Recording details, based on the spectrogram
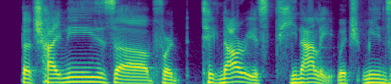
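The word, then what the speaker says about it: Tighnari: of the Chinese text I would be saying tinari because I I when I have questions about how to pronounce the name I always look at Chinese and it turns out tinari was not right yeah because it's tinally if you go look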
